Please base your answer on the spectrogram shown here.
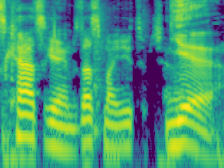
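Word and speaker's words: KacGames: sounds like it's because k a c g a m e s so that's Cats games that's my YouTube channel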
